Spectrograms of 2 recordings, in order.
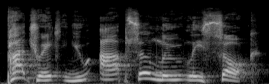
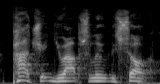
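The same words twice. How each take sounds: First: It is said in an aggressive trash-talking voice. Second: It is said in his normal reading voice.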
